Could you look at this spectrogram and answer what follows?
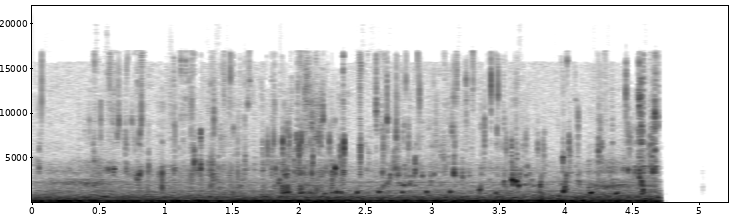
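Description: About 250 ml of water poured steadily into a container, a continuous close splashing pour that runs for several seconds alone and then stops abruptly.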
